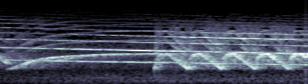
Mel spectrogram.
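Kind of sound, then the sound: vehicle, emergency vehicle siren passing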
